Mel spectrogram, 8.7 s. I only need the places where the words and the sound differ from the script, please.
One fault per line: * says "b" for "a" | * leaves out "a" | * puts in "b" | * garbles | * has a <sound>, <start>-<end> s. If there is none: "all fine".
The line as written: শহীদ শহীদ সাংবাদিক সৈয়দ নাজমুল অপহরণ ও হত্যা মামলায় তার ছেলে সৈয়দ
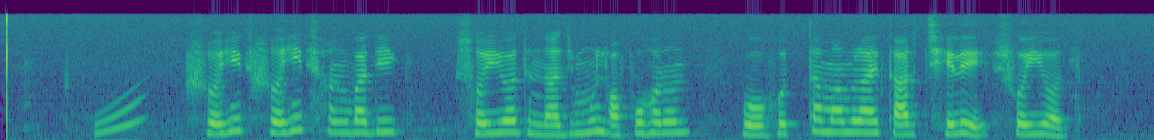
* has a chirp, 0.7-1.1 s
